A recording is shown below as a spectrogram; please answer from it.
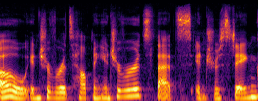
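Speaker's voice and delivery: put-on condescending tone. Retelling a remark from someone the speaker sat down with: imitating a condescending tone. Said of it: "very condescending".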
